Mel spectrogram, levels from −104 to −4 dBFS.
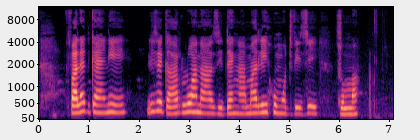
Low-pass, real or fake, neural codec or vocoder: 10.8 kHz; real; none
